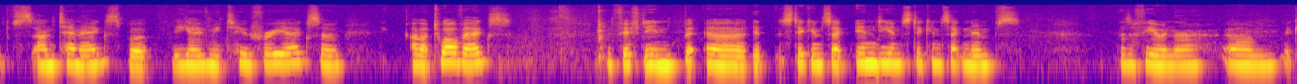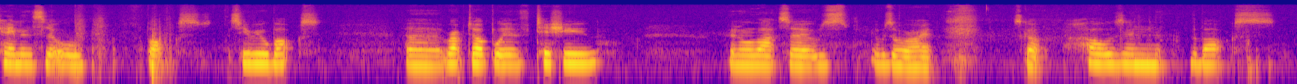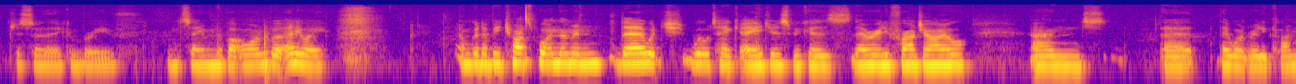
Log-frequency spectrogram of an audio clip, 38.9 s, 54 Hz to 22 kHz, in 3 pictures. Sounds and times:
Speech: 0.0s - 3.5s, 4.1s - 5.2s, 6.0s - 10.2s, 11.2s - 16.2s, 17.0s - 19.0s, 20.2s - 22.4s, 23.1s - 29.2s, 30.5s - 38.9s.

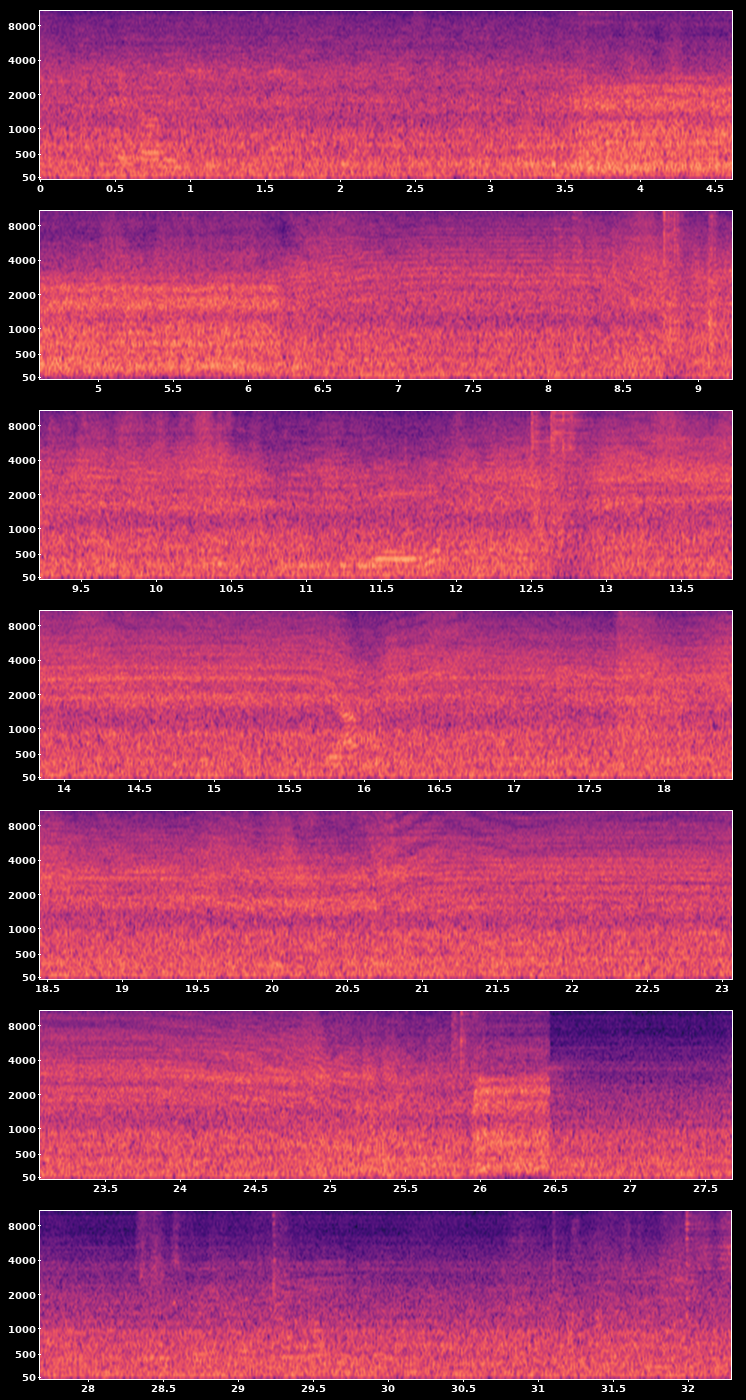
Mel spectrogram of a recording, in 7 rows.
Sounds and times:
Inside, large room or hall: 0.0s - 32.2s
Speech: 0.4s - 1.1s, 11.4s - 12.1s, 15.7s - 16.3s, 28.3s - 30.1s.

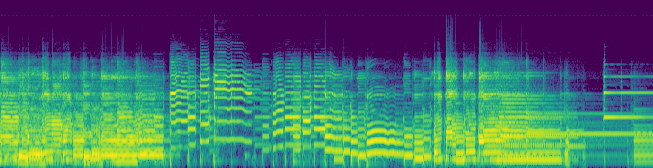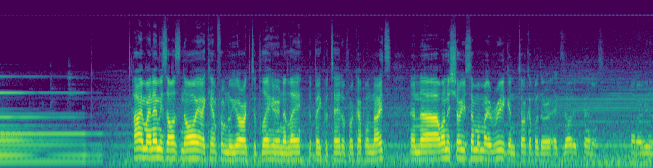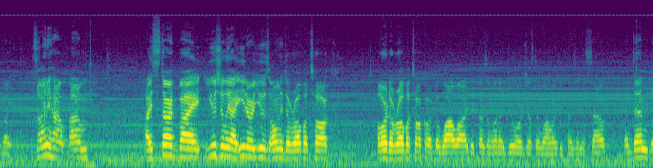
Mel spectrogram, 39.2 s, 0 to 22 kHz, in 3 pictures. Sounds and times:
Guitar: 0.0s - 39.1s
Speech: 15.7s - 25.1s, 25.7s - 27.9s, 29.0s - 32.7s, 33.7s - 39.1s.

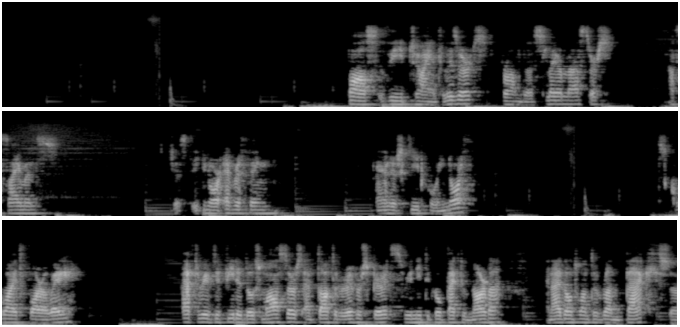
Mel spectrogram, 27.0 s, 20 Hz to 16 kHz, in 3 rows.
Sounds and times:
Speech: 4.6s - 8.1s, 8.9s - 9.8s, 11.3s - 12.7s, 14.0s - 15.3s, 17.8s - 19.0s, 20.4s - 27.0s.

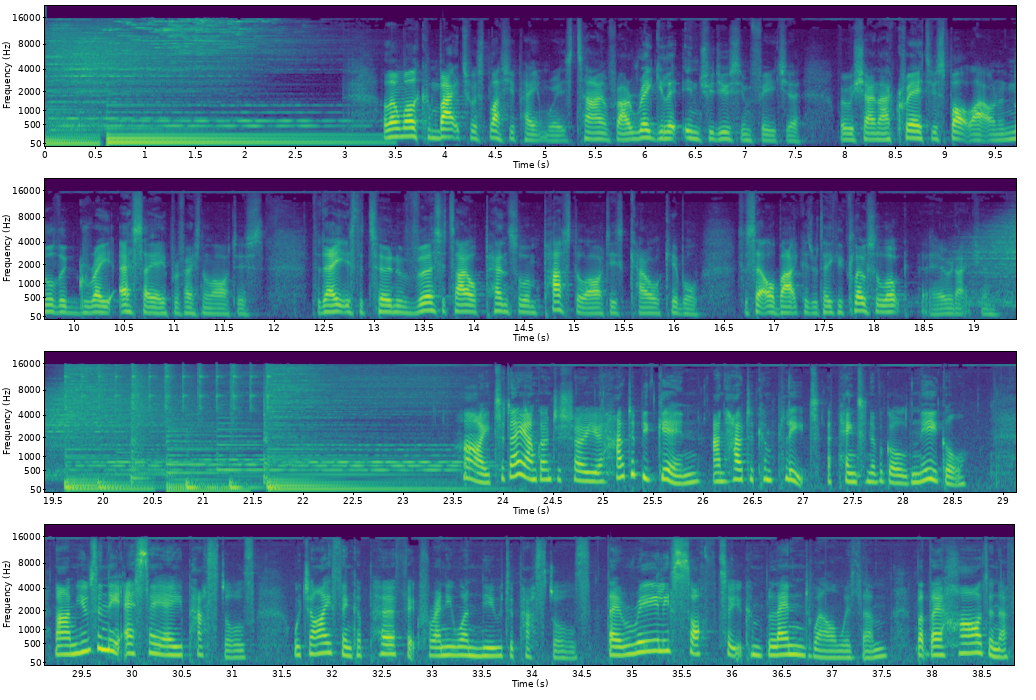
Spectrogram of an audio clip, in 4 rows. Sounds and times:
Speech: 3.4s - 19.3s, 23.6s - 38.8s.

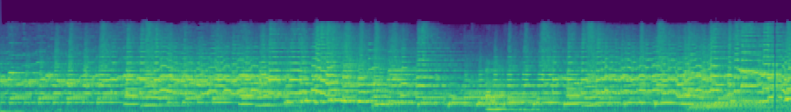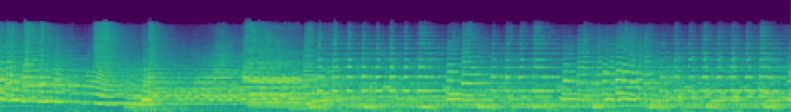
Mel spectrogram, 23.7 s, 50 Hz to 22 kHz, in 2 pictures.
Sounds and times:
Trombone: 0.0s - 23.7s
Trumpet: 0.0s - 23.7s.

